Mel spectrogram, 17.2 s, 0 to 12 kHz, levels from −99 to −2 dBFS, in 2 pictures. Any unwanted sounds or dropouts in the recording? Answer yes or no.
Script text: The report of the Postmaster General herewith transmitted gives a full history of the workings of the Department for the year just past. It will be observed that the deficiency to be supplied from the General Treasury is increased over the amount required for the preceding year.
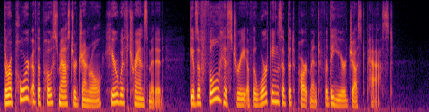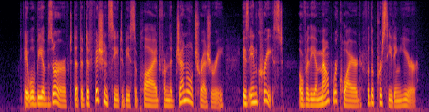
no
